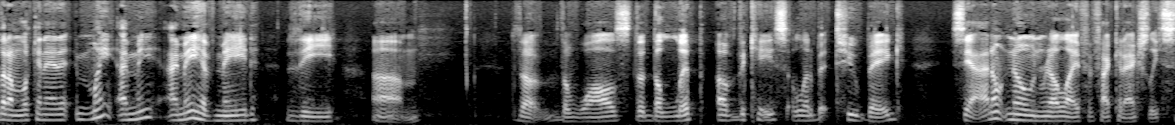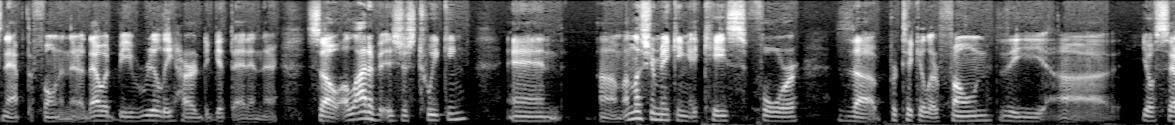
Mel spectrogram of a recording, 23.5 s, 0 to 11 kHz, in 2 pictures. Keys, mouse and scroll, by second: 0.1 shift+middle click, 1.3-1.9 scroll up 2, 1.9 middle click, 2.9 right click, 4.2-4.5 scroll down 2, 5.0 click.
